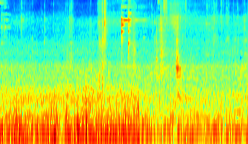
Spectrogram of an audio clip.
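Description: Steady low rumble with a few sharp clinks and knocks, most of them between about two and three and a half seconds in.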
